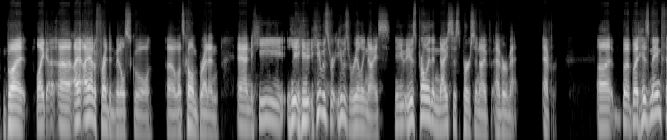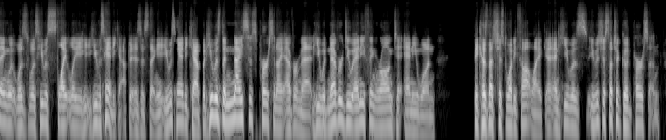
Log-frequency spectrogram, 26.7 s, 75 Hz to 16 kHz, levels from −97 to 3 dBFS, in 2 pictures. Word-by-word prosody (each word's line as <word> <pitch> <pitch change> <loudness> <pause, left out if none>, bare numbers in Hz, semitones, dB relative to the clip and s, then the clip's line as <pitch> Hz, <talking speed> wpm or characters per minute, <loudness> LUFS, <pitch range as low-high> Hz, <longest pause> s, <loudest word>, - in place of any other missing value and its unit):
but, 140 -3 +10 0.2
like, - - +6
u - - -3
uh, 130 -1 +5
I 170 +2 +9
I - - +8
had 185 -3 +7
a - - +1
friend 135 -5 0
in 105 - -11
middle 110 +1 -2
school, 95 -1 -8 0.3
uh, 105 -2 0
let's - - -4
call 140 - +3
him 110 - -8
Brennan, 95 -3 0 0.4
and 130 -2 +4
he 165 +1 -4
he 175 +2 +2
he 165 0 +2
he 220 +3 -2
wa 215 -2 0 0.2
he 170 +3 -6
was 180 -9 -5
really 130 0 -3
nice. 105 - -5
He 140 +1 -6
he 150 - 0
was 170 -3 -1
probably 190 -1 +3
the - - 0
nicest 130 +2 -3
person 120 -2 -5
I've 100 -3 -3
ever 110 -1 -3
met - - -9 0.5
ever. - - -4 0.9
Uh, 130 0 +4 0.2
but 145 -2 +2
but 165 0 +6
his 180 -1 -1
main 215 +2 +3
thing 155 -5 0
w 145 - -2
was 130 -2 -5
was 140 -1 -5
he 155 - -4
was 150 -2 -5
slightly 140 -3 -1
he 135 +3 -6
he 145 +3 -4
was 140 -2 -6
handicapped 110 - -2
i - - -1
is - - -7
his - - -11
thing. - - -5
He 110 +2 -4
he 125 - -4
was 155 +3 -6
handicapped, 140 -8 +2
but 140 - -3
he 195 - -1
was 190 -3 +3
the 165 -3 +3
nicest 175 +2 +1
person 155 -4 -2
I 125 0 0
ever 125 +2 -4
met, 100 -3 -2
he 140 - -3
would 130 -2 -4
never 160 +5 +2
do 145 -1 -2
anything 150 +1 -1
wrong 130 +1 -2
to 130 - -8
anyone 100 -5 -4 0.8
because 145 +1 +5
that's 150 -2 +3
just 145 -2 -4
what 135 -1 +1
he - - -5
thought 145 +1 -2
like, 105 -2 -5
a - - -3
and 130 - +1
he 145 +6 -6
was 130 -4 -7
he 140 - -7
was 155 0 -5
just 160 - -3
such 170 0 -1
a 165 - 0
good 130 -4 -2
person. 140 -1 -5
135 Hz, 220 wpm, -24 LUFS, 125-155 Hz, 0.9 s, but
